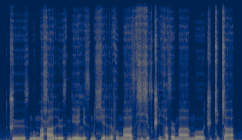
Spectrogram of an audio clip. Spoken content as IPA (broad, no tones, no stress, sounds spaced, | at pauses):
t͡ʃ ʉː θ m u m a ħ aː r ʉː θ nʲ eː lʲ e θ m ə ç e r ə f o m aː θ zʲ e zʲ o θ t͡ʃʼ i ɦ a θ ə˞ m aː m oː t͡ʃ ə c ə c a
